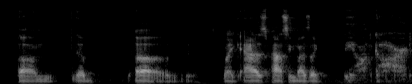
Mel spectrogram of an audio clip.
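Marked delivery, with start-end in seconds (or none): 3.5-4.2 soft, breathy whisper. Passing another player in the scene and warning her: whispering. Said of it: "I'm going to whisper to her".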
